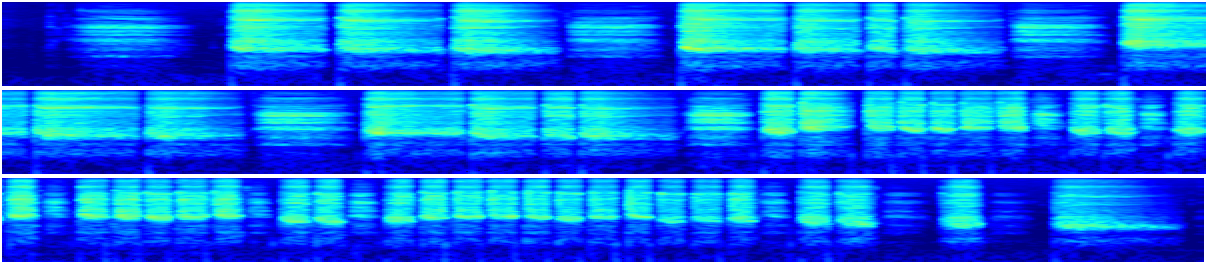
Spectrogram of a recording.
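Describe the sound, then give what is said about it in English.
Rhythmic breaths are blown forcefully in a tune's rhythm as a breath-pattern exercise for brass players. Many short, hissing bursts of air start and stop in quick succession, steady and fairly loud, with no talk. “Now, if insufficient air is a problem, we can also play what we call breath patterns to loosen up the sound.”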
